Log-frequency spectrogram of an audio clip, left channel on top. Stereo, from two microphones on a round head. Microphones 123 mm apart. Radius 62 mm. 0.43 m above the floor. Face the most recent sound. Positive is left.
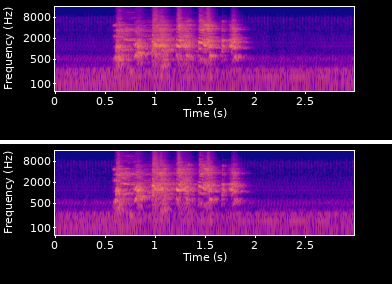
turn(degrees=30)  # may be behind; listen again after turning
